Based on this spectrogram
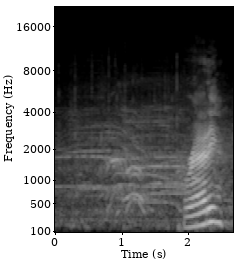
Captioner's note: cheers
